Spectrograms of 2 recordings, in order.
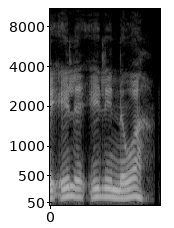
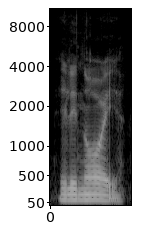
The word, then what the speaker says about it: Illinois: Illinois. Oui. Mais c'est parce qu'Illinois, c'est en anglais. En tout cas, ils essaient de prononcer ça en anglais, mais c'est Illinois.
